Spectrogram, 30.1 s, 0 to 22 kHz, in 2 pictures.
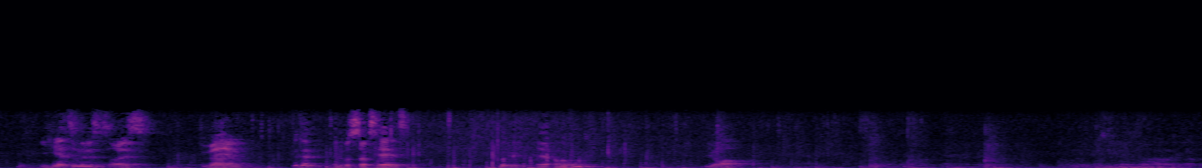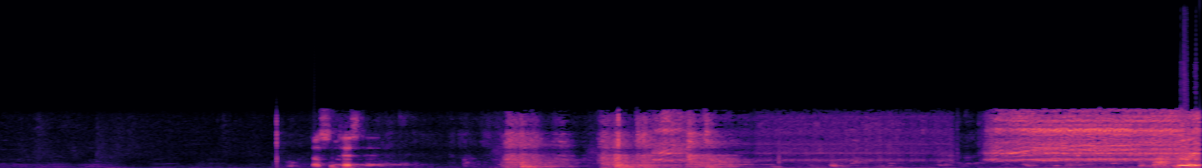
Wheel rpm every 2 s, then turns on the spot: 0, 0, 0, 0, 0, 0, 0, 0, 0, 0, 0, 10, 10, 40, 150.
22-26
